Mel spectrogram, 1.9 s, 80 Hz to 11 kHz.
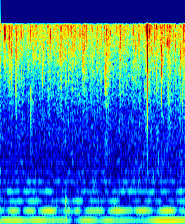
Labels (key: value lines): label: biophony, midshipman
recorder: SoundTrap 500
